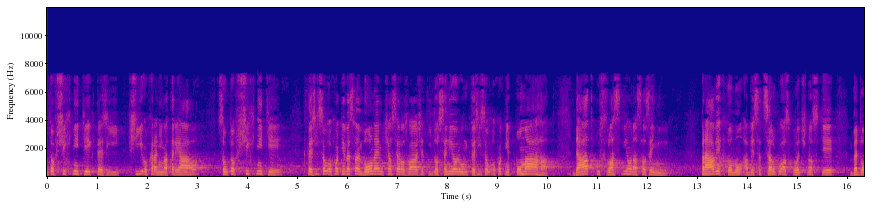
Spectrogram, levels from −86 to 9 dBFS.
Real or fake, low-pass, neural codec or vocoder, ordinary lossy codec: real; 7.2 kHz; none; AAC, 32 kbps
